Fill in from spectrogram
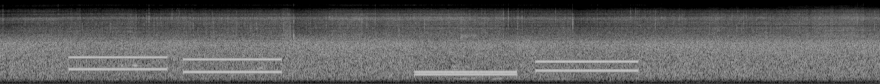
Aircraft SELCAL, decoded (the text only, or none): JR-GQ EG-HP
